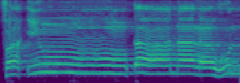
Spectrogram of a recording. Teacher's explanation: nun sukun bertemu kaf ikfa hakiki. samar yang sungguh-sungguh, kita samarkan bunyi nun sukun 3 harokat. Fa in kana lahun, ka fathah diikuti alif 2 harokat matobi'i.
